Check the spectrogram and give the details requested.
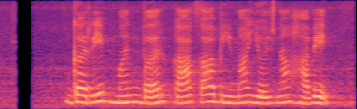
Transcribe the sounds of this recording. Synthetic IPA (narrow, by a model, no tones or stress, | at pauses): ɡəɾiːbmənbəɾkakabimajod͡znaɦaʋe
